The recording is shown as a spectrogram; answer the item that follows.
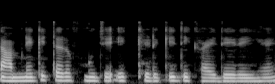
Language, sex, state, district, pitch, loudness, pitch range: Hindi, female, Uttar Pradesh, Varanasi, 170 Hz, -18 LUFS, 160-175 Hz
